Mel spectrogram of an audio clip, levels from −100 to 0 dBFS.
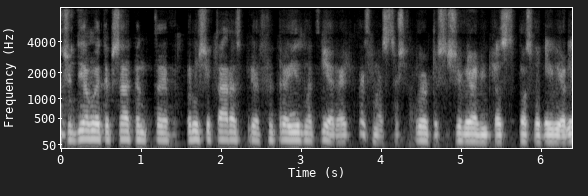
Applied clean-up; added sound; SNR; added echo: neural mask model DeepFilterNet 3.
